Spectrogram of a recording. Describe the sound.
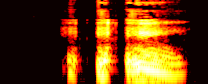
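Loud throat clearing comes in three rough, voiced bursts: two short grunts followed by a longer, drawn-out rasp.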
